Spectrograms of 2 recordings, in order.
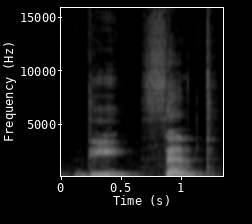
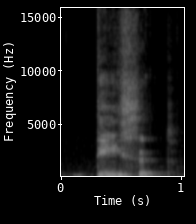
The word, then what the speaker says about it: decent: The word we have here for number 3 is decent, with the stress on D.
